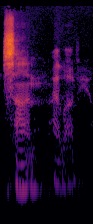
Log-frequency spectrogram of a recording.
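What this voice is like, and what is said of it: Whispered words. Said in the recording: “this huge whisper ... I want you to hear that whisper”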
